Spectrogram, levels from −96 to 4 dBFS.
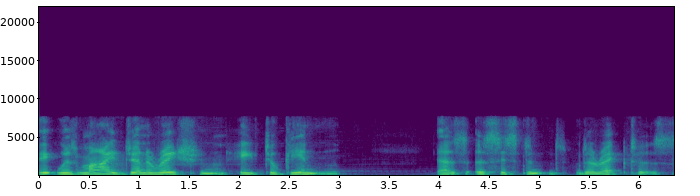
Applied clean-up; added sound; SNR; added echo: neural separator model SepFormer DNS4.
